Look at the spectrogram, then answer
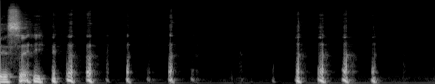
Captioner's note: Ketawa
